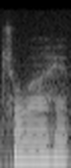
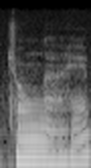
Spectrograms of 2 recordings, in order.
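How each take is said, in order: First: The first syllable has no ng sound. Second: The first syllable ends with an ng sound. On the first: The speaker calls it right. "but 좋아해" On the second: The speaker calls it wrong. "not 종아해"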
